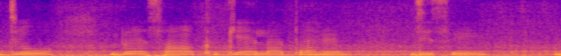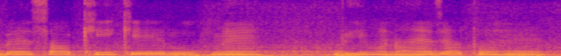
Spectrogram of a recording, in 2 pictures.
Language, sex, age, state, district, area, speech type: Urdu, female, 18-30, Uttar Pradesh, Gautam Buddha Nagar, rural, spontaneous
